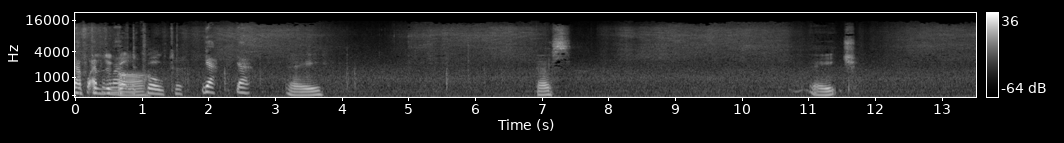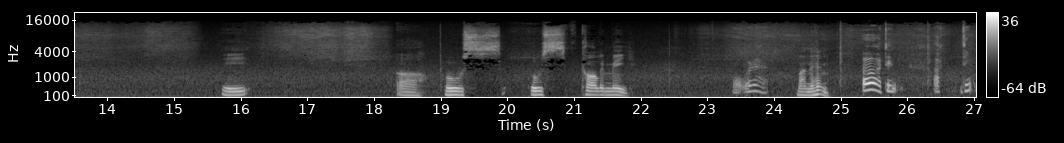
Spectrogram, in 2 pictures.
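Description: A small pointer slides and scrapes softly across a wooden board.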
